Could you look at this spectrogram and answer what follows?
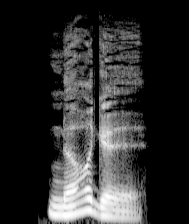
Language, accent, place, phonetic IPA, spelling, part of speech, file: German, Germany, Berlin, [ˈnœʁɡl̩], nörgel, verb, De-nörgel.ogg
- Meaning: inflection of nörgeln: 1. first-person singular present 2. singular imperative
